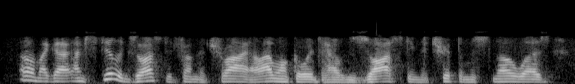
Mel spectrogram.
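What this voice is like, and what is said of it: American accent. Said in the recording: “My American accent.”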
